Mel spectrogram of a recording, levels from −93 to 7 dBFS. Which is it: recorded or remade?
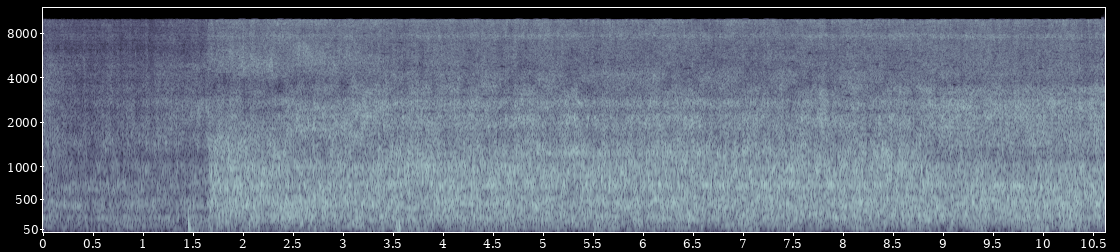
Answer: remade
